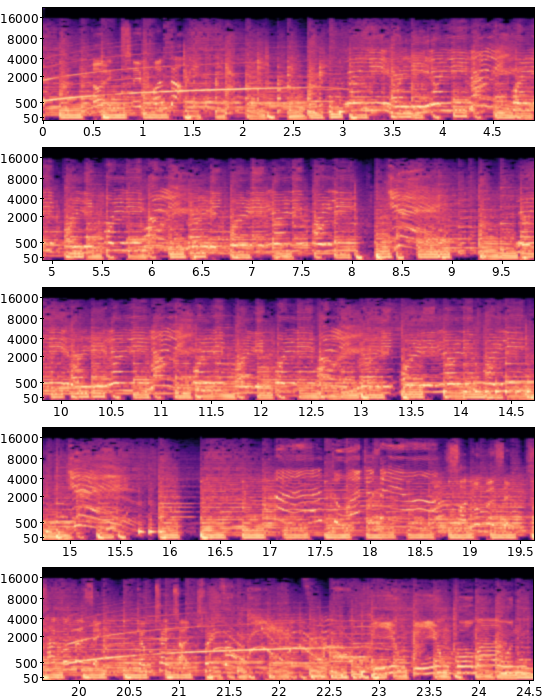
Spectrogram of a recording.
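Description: Rising and falling police car siren wails sweep over a busy, loud children's song backing, repeating several times through the clip.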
